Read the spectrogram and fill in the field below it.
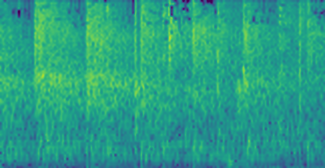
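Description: A group of people applauds: dense, steady clapping with many overlapping sharp slaps, loud and continuous throughout, with no voices on top.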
